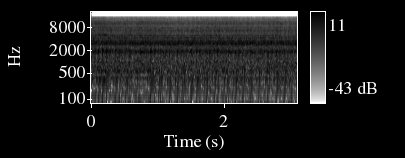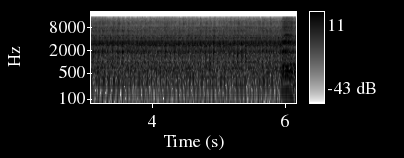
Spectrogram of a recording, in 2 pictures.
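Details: Cheap weedeater (number 3 of 4) after fitting a replacement Chinese carburetor kit: small two-stroke buzzes at steady high speed, even unbroken note, no misfire or surging; running healthy after carb swap.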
